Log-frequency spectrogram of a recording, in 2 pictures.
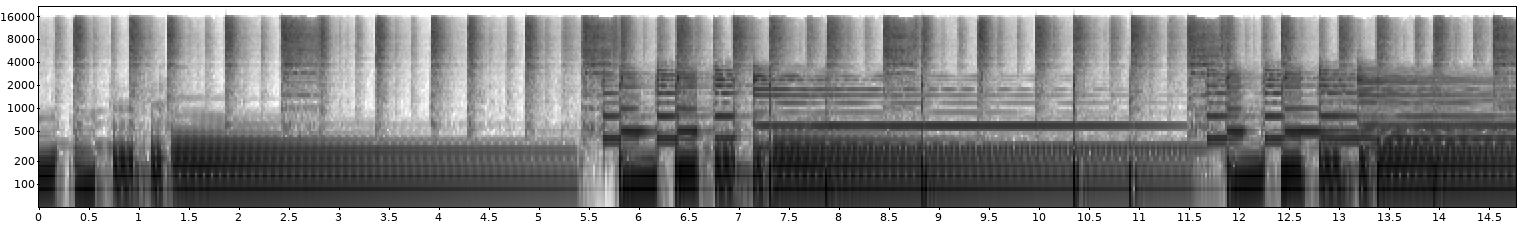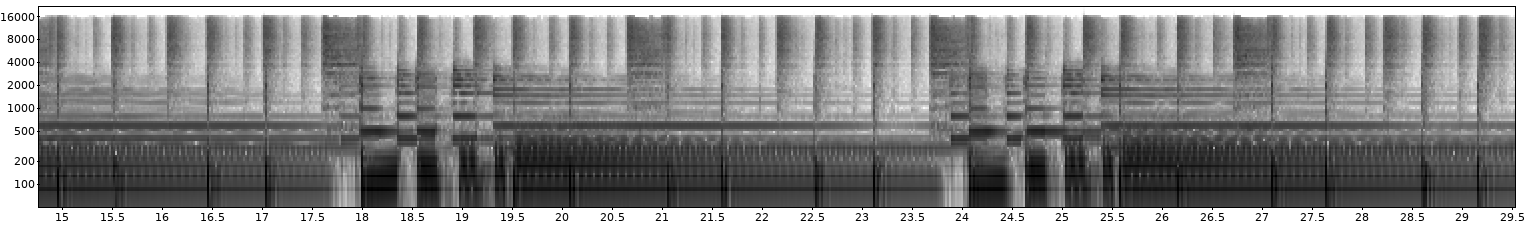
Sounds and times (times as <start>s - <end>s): Music: 0.0s - 29.5s.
